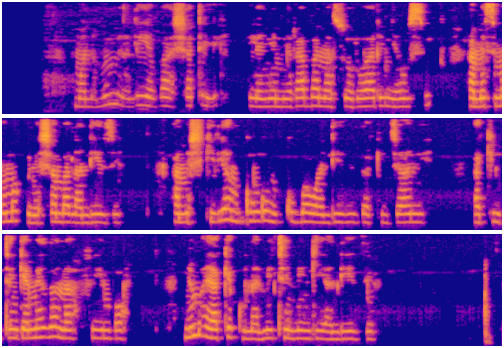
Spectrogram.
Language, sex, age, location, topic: Swahili, male, 25-35, Kisii, agriculture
